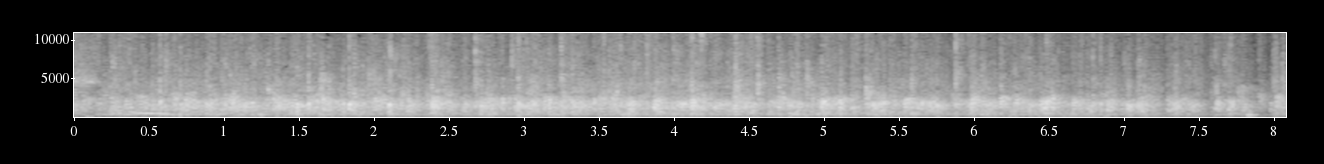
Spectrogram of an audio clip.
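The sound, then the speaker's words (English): Sustained audience applause from a large crowd in a lecture hall for all nine speakers at the conclusion of the program, a dense steady wash of clapping at an even loudness that holds for about eight seconds, with no voices standing out. “All right, how about one big round of applause for all nine of our amazing speakers?”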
